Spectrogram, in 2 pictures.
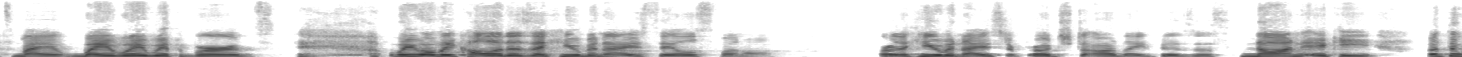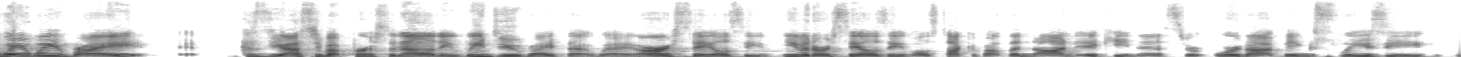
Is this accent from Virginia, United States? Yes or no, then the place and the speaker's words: no; California, United States; now in Idaho, United States; Yeah, because I'm from California. I brought it with me.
